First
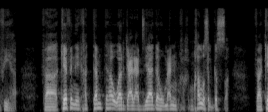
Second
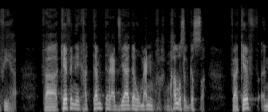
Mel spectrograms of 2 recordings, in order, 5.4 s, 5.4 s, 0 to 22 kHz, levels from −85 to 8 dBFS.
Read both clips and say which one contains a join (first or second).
second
